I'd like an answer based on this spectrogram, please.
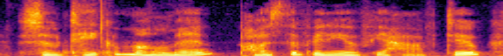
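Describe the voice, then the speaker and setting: Quietly and at a fairly slow pace, a woman speaks. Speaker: tarot reader. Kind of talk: tarot card reading. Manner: quiet, hushed.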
